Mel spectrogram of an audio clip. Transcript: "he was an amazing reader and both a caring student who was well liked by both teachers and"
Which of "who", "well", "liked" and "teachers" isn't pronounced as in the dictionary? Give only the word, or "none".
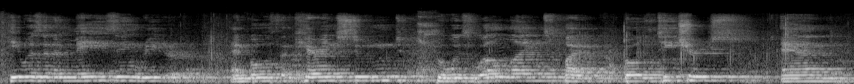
none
